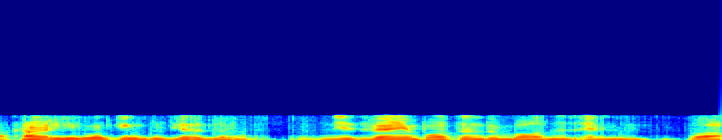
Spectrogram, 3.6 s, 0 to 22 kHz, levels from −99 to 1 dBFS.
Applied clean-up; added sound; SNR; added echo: neural mask model DeepFilterNet 3.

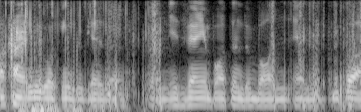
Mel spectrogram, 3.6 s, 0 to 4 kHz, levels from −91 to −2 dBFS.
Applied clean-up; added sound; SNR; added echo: neural mask model RNNoise.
